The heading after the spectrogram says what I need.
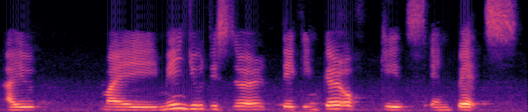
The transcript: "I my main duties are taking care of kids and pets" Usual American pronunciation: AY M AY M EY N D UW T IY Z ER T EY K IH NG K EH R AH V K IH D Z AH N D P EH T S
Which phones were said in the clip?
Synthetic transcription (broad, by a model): AY M AY M EY N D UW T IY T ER T EY K IH NG K EH R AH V K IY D S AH N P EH T S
